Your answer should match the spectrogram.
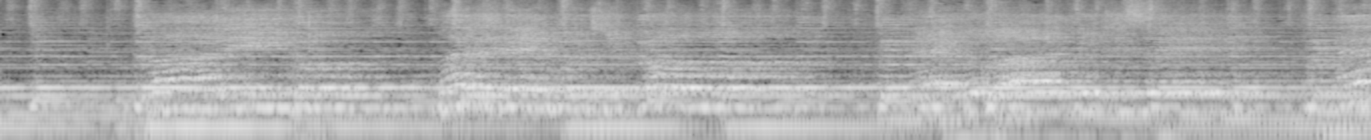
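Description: A small mixed choir of men and women singing a hymn into microphones over a steady instrumental accompaniment; the voices come in about a second in.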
